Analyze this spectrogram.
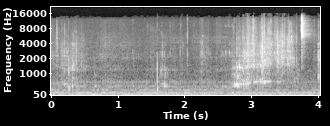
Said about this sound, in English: Whew, sorry, I had to get a sip.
